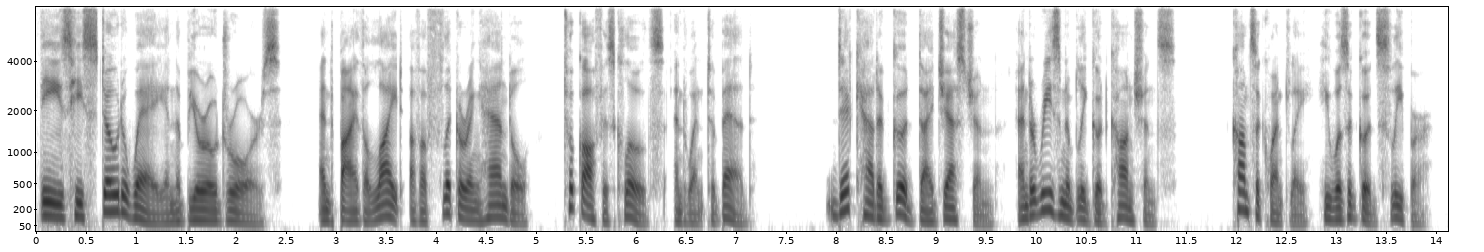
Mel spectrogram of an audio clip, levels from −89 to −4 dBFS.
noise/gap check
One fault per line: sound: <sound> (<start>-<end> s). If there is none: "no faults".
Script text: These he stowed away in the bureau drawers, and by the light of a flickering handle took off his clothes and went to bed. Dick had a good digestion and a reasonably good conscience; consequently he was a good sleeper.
no faults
